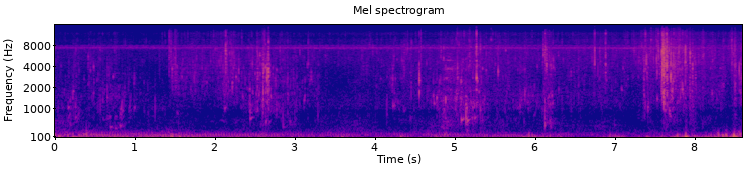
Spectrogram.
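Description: Shallow water splashing and trickling in short bursts as hands pull floating water plants up out of a lake, over a steady low rumble.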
